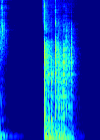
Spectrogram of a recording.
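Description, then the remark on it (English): A brief, bright clatter of dice tumbling across a hard tabletop, lasting about half a second before settling into silence, as players roll for a perception check in a tabletop role-playing game. “All right, each of you walk in, each of you give me a perception roll. Holy shit, dice.”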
